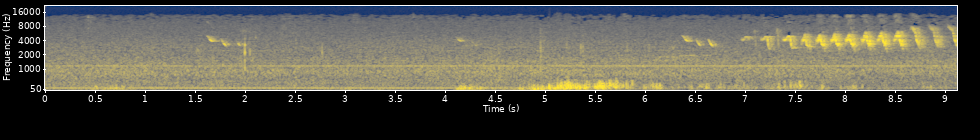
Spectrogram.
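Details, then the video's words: American goldfinch gives a few thin high chirps, then a fast twittering run of bright notes near the end, over a steady low hum and a passing rumble. "American Goldfinch singing"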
